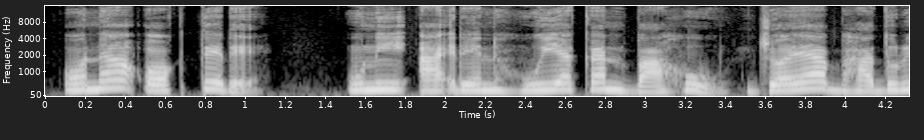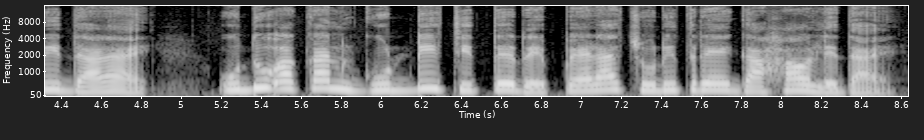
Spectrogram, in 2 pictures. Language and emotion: Santali, neutral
